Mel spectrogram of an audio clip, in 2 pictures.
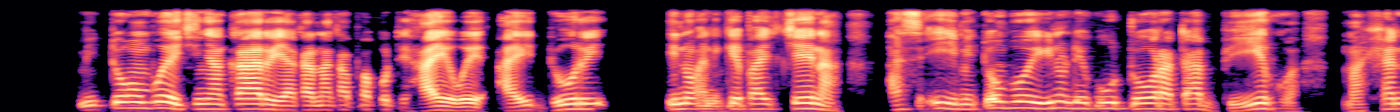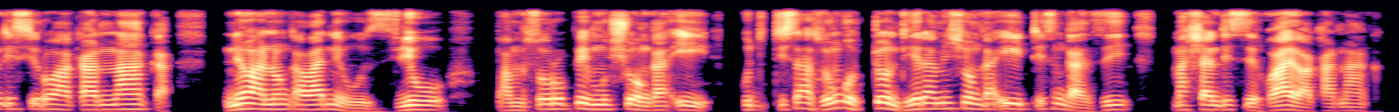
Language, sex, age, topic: Ndau, male, 18-24, health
